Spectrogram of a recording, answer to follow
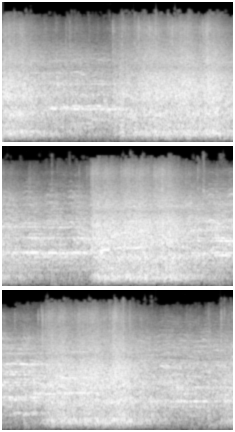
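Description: Large arena crowd shouting and cheering steadily, swelling and easing in waves, through a tense badminton rally.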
